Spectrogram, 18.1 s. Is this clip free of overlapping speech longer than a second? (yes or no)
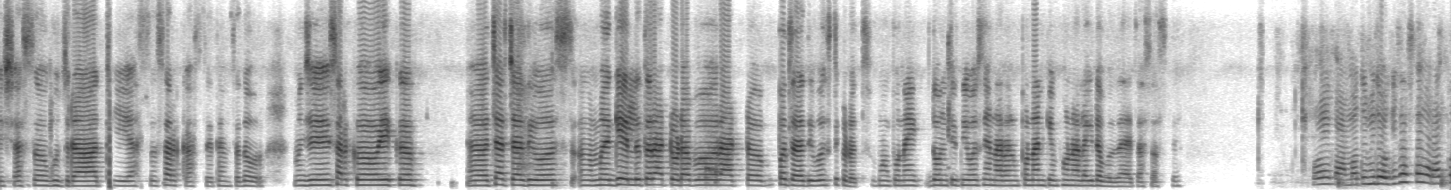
yes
